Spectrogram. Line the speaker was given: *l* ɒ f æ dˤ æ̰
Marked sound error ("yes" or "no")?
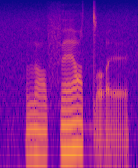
no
